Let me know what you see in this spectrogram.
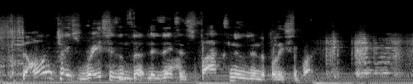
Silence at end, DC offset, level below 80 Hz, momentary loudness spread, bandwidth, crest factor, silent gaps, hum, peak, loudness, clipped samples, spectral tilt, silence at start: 0 s; under 0.1%; -34 dBFS; 6 LU; 13 kHz; 12 dB; none; none; -6 dBFS; -18 LUFS; under 0.1%; -5 dB/octave; 0 s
